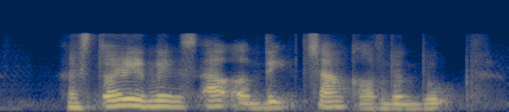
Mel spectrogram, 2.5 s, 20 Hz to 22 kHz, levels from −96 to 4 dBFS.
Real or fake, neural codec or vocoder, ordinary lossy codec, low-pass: fake; codec, 16 kHz, 1 kbps, FreqCodec, smaller model; none; 7.2 kHz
